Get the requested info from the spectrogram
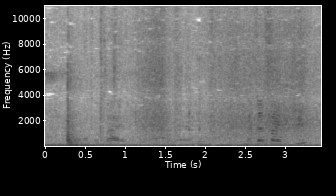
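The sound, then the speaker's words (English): A car engine drones and strains steadily while water sloshes and splashes around it as the car is stuck in one of the big water-filled potholes in a capital city, with gusty wind noise throughout. “unfortunately the car is stuck in one of the big potholes.”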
